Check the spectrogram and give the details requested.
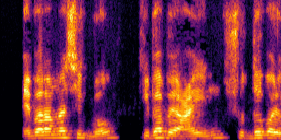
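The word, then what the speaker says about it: عين: আইন উচ্চারণ করতে হয় হলকের মধ্যখান থেকে, অর্থাৎ গলার মধ্য হতে আইন উচ্চারণ করতে হয়। এবং আইন উচ্চারণ করার সময় গলার মধ্যে একটু চাপ সৃষ্টি করতে হয়।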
